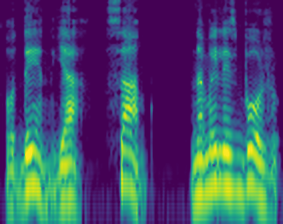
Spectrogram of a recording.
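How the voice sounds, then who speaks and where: A man reading a young partisan messenger who shouts and pleads with soldiers in a trench, in an audiobook. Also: on the high side, big pitch swings, a little slow, dry recording, clean studio sound. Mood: pleading shouts.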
